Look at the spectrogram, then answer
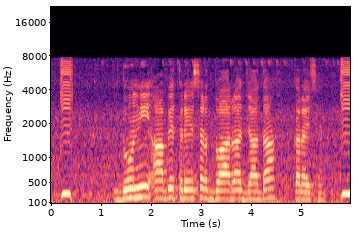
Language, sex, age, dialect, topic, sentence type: Maithili, male, 18-24, Angika, agriculture, statement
